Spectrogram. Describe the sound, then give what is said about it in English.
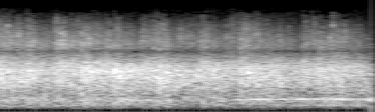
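Applause from a church audience, a steady, dense patter of many clapping hands holding an even loudness through the whole short stretch. “I didn't say that for the applause, but okay.”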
